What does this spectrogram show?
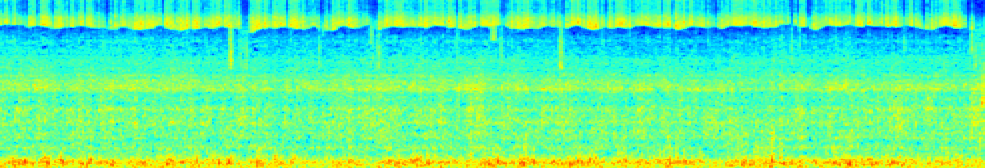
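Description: Amrit Bharat Express train under way: a steady, unbroken running noise, a low rumble with a constant hiss over it.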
